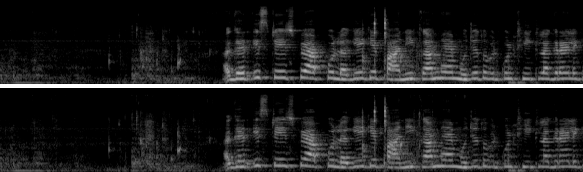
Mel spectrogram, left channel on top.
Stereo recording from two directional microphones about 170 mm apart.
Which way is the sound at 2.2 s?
35° left (ahead or behind).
